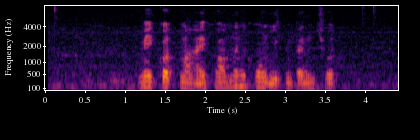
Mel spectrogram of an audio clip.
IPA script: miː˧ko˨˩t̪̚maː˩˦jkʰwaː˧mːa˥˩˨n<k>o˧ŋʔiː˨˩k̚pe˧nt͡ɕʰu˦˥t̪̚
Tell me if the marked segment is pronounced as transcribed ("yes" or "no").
no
